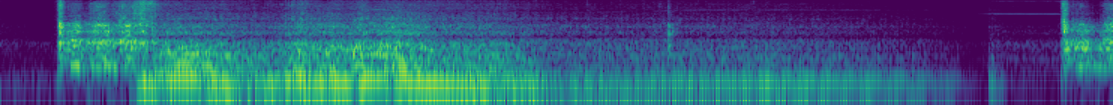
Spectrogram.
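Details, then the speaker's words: After an exhaust repair following a failed pollution inspection: the engine cranks, catches, revs cleanly and settles to an even idle with no tapping on the heat shield and no exhaust leak or noise; normal. "nous pouvons voir après plusieurs mises en manche du véhicule on n'a pas de ça ne tape pas sur le bouclier thermique donc on peut dire qu'on est bien et on a pas de fuite"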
